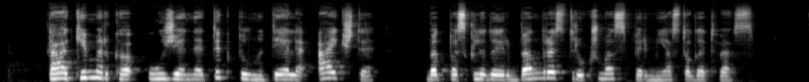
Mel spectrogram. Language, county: Lithuanian, Šiauliai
